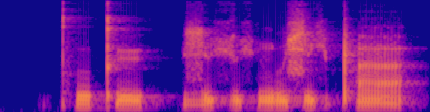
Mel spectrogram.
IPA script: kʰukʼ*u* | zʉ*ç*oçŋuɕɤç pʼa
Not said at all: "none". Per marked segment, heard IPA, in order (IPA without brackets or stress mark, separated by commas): ʉ, ç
